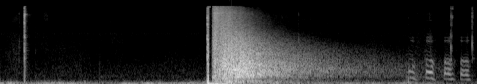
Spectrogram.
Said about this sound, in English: He normally doesn't use his shotgun here, but agrees to demonstrate.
